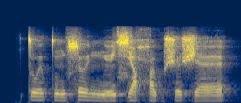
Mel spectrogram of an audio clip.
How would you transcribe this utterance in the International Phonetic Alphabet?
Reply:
t u ɪ̯ tʷ ə̃ ɡ ɬ ɯ ɪ̯ ŋ ẽ ɕ ɛ ħ ɯ b ʃ ɵ ʃ ɛ

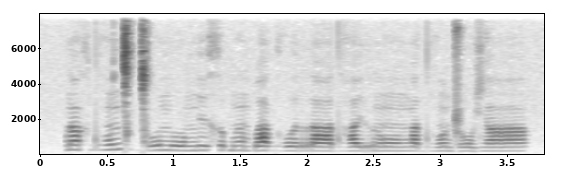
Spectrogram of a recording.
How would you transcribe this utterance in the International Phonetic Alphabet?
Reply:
ɾ ã x dʱ õ ɡ͡ǀ ɪ ɡ͡ǀ oː ŋ oː ŋ ɪː x ə b ə̃ː b a ɡʱ o ə̯ r aː dʱ a ɪ̯ r õː ŋ a dʱ õ ɖ͡ʐ oː ʑ ãː

